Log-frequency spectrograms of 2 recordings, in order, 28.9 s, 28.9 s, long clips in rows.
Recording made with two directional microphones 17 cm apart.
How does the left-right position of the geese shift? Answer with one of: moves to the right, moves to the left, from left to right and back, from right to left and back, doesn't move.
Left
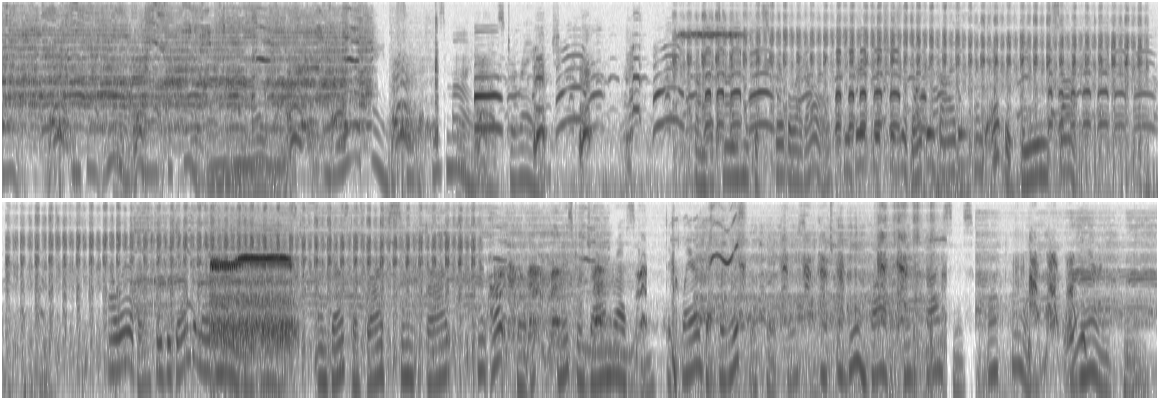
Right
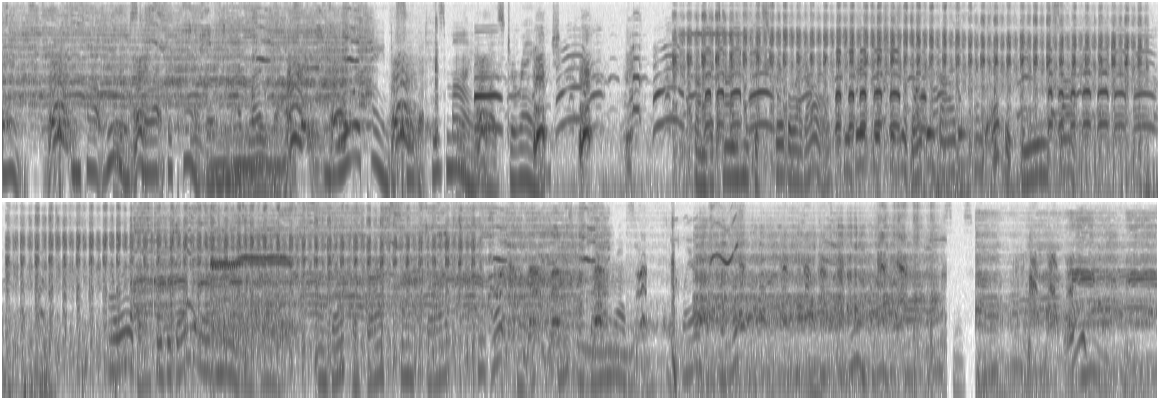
moves to the right.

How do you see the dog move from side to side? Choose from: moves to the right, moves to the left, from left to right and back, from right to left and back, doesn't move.
moves to the left.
